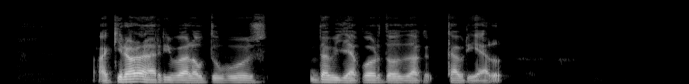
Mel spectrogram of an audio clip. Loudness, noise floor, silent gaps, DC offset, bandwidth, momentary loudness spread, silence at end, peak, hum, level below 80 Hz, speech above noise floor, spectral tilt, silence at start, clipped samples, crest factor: -21 LUFS; -76 dBFS; none; under 0.1%; 11 kHz; 14 LU; 1.9 s; 0 dBFS; none; -54 dBFS; 56 dB; -6 dB/octave; 1 s; under 0.1%; 22 dB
